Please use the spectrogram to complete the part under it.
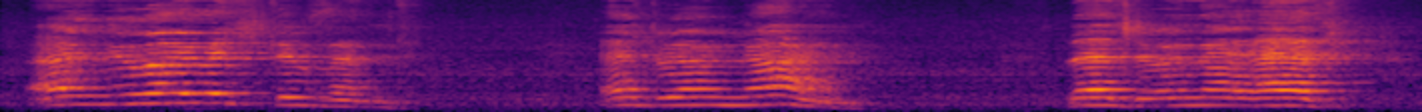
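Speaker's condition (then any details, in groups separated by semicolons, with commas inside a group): Cerebral palsy; from birth, brain oxygen deprivation; speech impediment, different speech pattern, voice hard to understand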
